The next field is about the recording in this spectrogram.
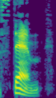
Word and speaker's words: STEM: STEM 念成是 STEM，这四个字母呢是科学技术工程和数学的英语缩写。最近一座微型城市模型刚刚获得了年度未来城市 STEM 竞赛大奖，请听美国之音记者皮米恩塔的报道。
